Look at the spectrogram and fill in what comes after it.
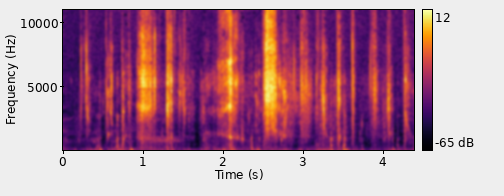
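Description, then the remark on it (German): Repeated crunching of a crispy seaweed snack being chewed, with irregular crackly bites and brittle scraping textures over several seconds, no voices. “Wenn du es knusperst und runterschluckst, geht es”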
